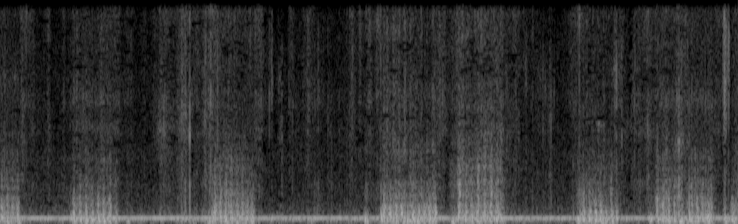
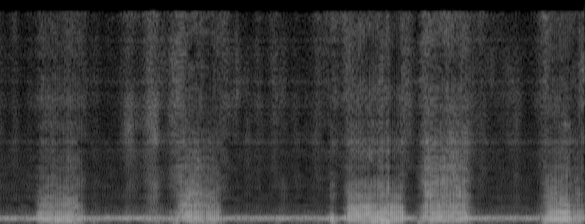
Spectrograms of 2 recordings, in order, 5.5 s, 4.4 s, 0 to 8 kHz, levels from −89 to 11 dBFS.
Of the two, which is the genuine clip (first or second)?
first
